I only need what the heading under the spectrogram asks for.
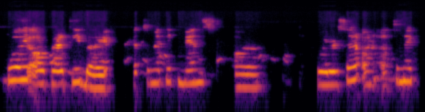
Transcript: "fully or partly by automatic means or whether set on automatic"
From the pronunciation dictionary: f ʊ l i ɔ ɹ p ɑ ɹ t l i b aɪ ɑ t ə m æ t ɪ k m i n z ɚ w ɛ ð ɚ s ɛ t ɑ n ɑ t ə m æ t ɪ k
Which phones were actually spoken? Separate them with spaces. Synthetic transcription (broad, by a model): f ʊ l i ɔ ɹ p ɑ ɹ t i b aɪ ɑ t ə m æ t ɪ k m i n s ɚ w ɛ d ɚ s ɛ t ɑ n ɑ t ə m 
